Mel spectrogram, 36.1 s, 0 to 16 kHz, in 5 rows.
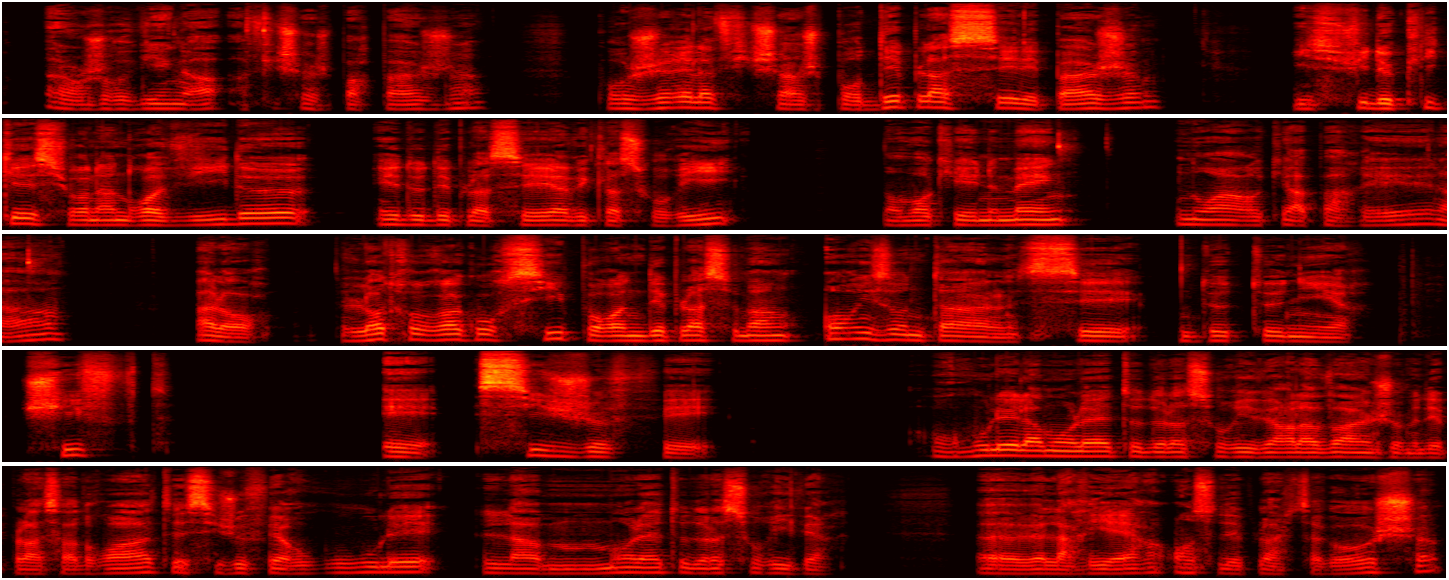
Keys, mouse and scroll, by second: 1.2 click, 6.7-8.9 scroll up 2, 8.9 click, 9.0 scroll up 4, 9.1 click, 9.3 click, 11.1-12.7 drag, 13.2-14.8 drag, 23.6-24.5 shift+scroll up 4, 25.2-25.5 shift+scroll up 2, 26.5 shift+scroll up 2, 27.1-28.7 shift+scroll up 6, 29.3-31.2 shift+scroll down 4, 32.0-32.4 shift+scroll down 2, 34.5-35.2 shift+scroll down 4, 35.7-36.1 shift+scroll up 4.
